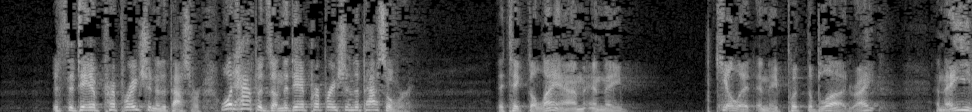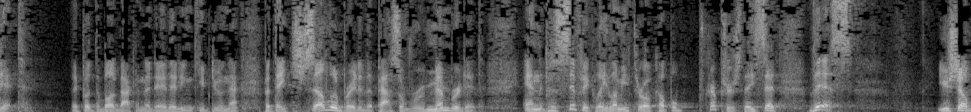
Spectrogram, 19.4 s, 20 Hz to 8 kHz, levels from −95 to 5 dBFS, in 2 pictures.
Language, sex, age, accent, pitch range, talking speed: English, male, 40-59, American, 120-185 Hz, 215 wpm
